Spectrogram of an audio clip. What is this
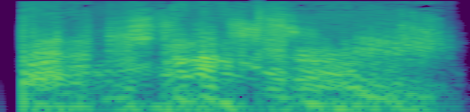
This sound was created by processing my own footsteps with a combination of stuttered feedback delay, filter modulation (notched bandpass + lowpass LFO), and distortion (noise carrier + bit crushing).
factory, futuristic, sci-fi, machine, motor, robotic, noise, industrial, robot, mechanical, drone, machinery, engine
